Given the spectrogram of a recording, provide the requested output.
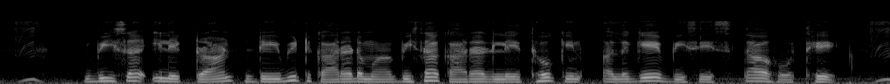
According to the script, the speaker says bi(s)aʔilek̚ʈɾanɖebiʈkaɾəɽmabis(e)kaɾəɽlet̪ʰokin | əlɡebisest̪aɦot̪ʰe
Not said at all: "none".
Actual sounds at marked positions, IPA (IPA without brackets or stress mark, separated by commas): s, a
